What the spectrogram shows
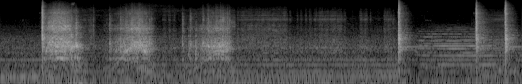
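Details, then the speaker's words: Third-gen Camaro cranks in three sluggish, dragging bursts about a second each, then only clicks and no fire after plug and wire work; battery too low to start it. "nope she ain't got enough juice"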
